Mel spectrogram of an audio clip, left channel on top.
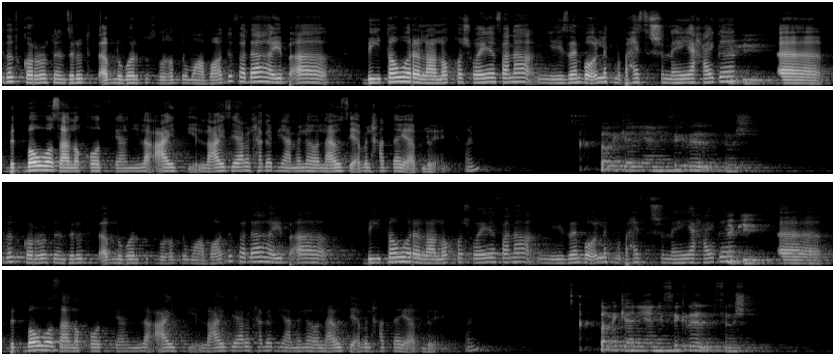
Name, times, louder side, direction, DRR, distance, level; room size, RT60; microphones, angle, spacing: voice 1, 0.0-3.3 3.6-7.3 7.8-12.7 12.9-13.1, left 6 dB, 70° left, 0.3 m, -26 dB
voice 2, 7.2-7.6 14.3-15.7, right 1 dB, 90° right, 1.7 m, -32 dB
11.0 x 10.5 x 4.0 m
head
